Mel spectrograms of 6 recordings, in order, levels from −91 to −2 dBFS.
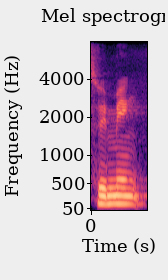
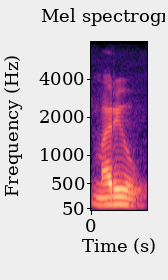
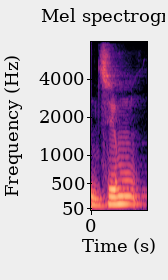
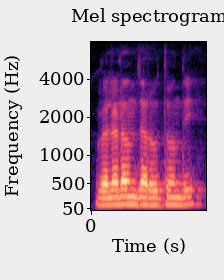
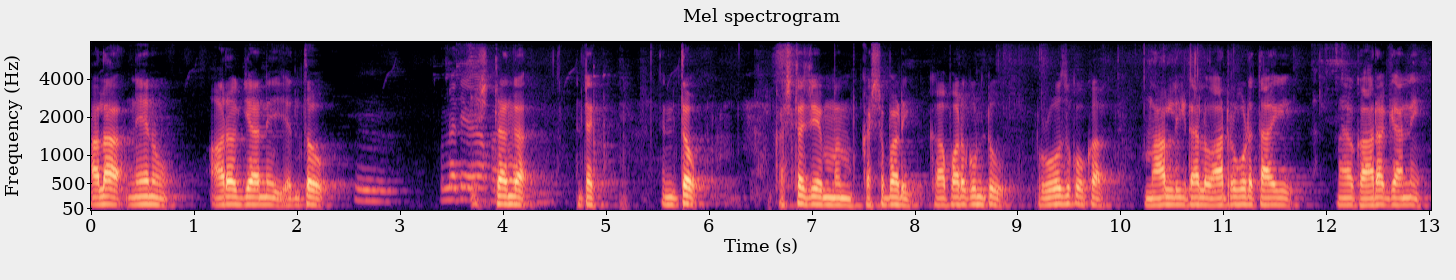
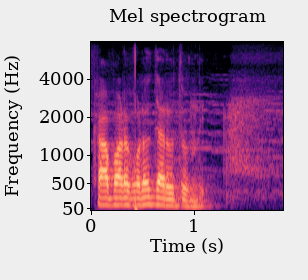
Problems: background sounds at intervals, background conversations at intervals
